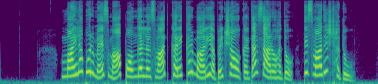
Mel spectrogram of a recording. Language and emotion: Gujarati, happy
